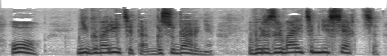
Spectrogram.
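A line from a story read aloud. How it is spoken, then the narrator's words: Feigned exclamation. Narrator (Russian): воскликнул Франсуа, сердце которого вовсе не разрывалось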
